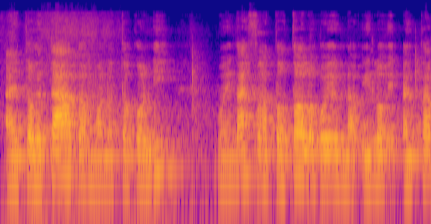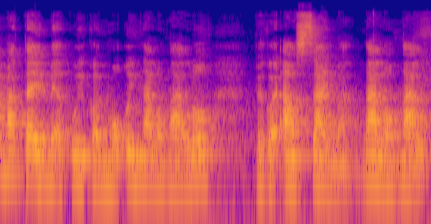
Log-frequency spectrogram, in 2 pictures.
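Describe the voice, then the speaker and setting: Female host, low-ish pitch, chatty and filler-heavy, roomy room with faint noise. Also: steady tone, fairly quick. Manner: chatty, many fillers, mixes Tongan and English. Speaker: radio show host. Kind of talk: community radio chat.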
